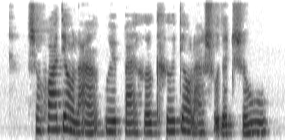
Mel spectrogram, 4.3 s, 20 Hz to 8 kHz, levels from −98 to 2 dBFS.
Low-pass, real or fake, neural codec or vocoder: 7.2 kHz; real; none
